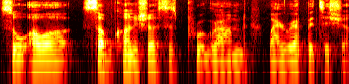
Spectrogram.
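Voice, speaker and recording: With a Trinidadian accent, a man talks in a very deep, low pitch over a very clean recording with a silent background. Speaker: panel guest. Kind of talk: panel discussion.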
